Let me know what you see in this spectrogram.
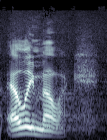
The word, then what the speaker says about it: Elimelech: Gavin pronounced it different than I learned, so I'm trying to retell myself. Elimelech. Naomi and Elimelech face famine, and they leave the land.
